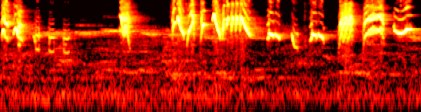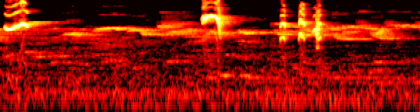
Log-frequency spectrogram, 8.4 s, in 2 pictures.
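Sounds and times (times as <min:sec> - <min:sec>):
Oriental magpie-robin song: 0:00.0 - 0:08.3.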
